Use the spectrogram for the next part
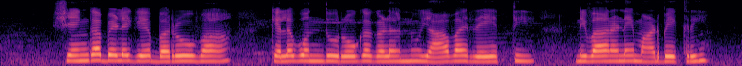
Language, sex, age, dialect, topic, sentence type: Kannada, female, 18-24, Central, agriculture, question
